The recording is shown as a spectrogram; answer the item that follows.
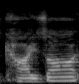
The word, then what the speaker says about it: Caesar: I think it's Caesar. Wrong, sir. Wrong. which is completely false because Kaisar is how Caesar was originally pronounced in Latin.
